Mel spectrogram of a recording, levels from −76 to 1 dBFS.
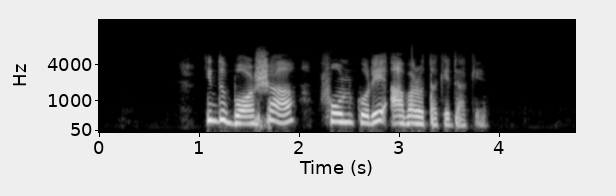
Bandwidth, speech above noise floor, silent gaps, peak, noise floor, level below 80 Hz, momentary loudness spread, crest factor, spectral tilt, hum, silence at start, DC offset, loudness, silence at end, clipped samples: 6.6 kHz; 55 dB; none; -2 dBFS; -69 dBFS; -58 dBFS; 13 LU; 14 dB; -7.5 dB/octave; none; 1.05 s; under 0.1%; -15 LUFS; 0.9 s; under 0.1%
